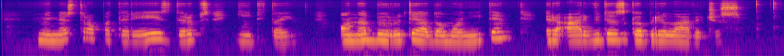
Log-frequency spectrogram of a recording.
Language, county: Lithuanian, Alytus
